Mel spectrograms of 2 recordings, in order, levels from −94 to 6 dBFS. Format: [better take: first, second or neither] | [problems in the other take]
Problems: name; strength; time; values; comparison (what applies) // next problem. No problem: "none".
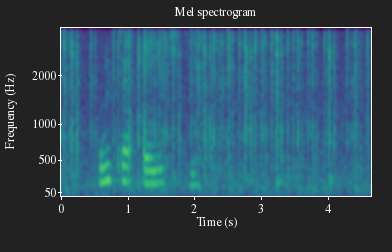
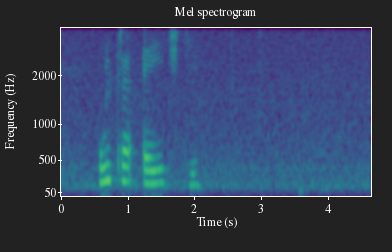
second | background sound (Typing); 3 dB below the speech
